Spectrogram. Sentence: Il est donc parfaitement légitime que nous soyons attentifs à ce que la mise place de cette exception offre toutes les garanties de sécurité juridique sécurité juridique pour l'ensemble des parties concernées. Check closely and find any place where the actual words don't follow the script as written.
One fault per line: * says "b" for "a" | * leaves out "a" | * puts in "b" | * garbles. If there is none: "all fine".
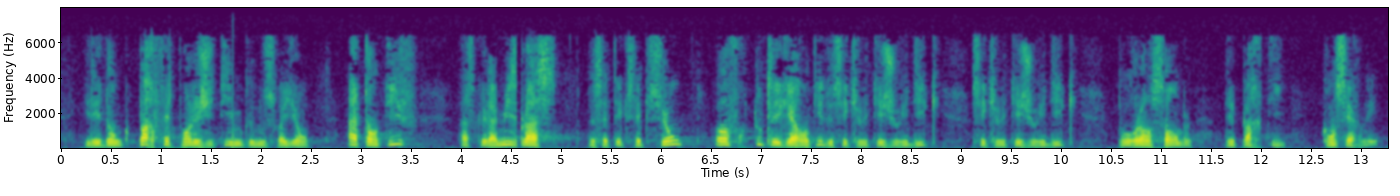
all fine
